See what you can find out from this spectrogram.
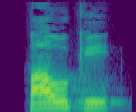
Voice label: "pauci", latin; santillana

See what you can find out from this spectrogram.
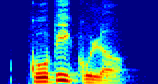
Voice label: "cubiculo", latin; santillana

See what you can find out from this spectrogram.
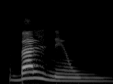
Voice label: "balneum", Latin; santillana

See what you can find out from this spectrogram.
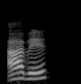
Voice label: "habet", latin; santillana

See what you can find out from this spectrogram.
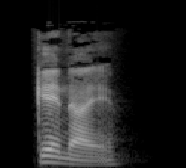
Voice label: "cenae", latin; santillana

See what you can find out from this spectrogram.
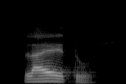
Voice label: "laetus", Latin; santillana

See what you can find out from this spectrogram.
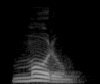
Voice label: "murum", Latin; santillana

